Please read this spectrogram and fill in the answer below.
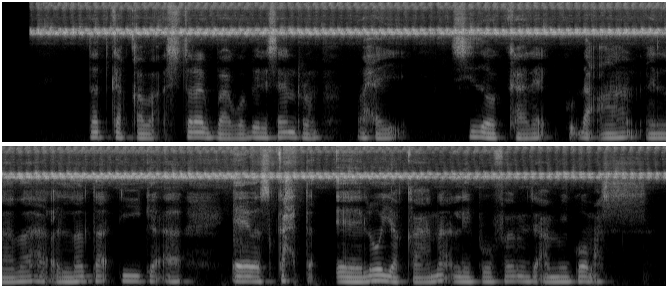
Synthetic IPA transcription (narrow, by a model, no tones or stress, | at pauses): d̪̥ɐd̪kʰɐqɑβɐ̰st̪ɾɐkbaɡwɐbɪɾɪsɛnd̪ɾɔmwɑħɑj | sɪðɔːkʰɐlɛ | kʰʊ̰ɖɑ̰ʕaːn | ɪlɐðɐɦɐ̰ʕɪ̰lɐðɐ | iːɡɐʔɐ | ɛːɐskʰɑħt̪ʰɐ | ɛːlɔːjɑqɑːnɐ̰libɔfɛmɪlḭʔɐ̰miɡɔmɐ̰s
